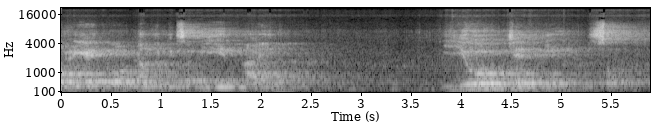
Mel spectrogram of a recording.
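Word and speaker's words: εὐαγγελίζω: Evangelism is ay galing sa salitang Hebreo o Griego, nang ibig sabihin ay eugenizo. Ang pronunciation po niyan is euangelizo.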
